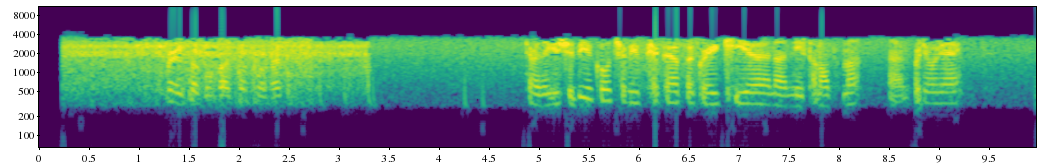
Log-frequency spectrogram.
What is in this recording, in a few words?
Highway Patrol, Phoenix Metro East Area, scanner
